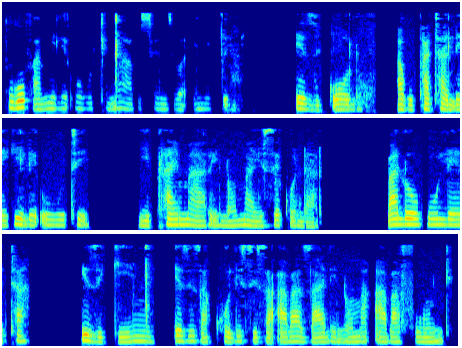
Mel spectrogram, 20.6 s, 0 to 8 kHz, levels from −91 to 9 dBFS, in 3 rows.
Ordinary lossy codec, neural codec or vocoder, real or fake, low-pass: MP3, 24 kbps; none; real; 7.2 kHz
